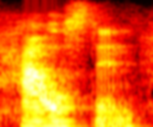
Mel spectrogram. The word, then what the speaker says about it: Halston: She would say his family name is Halston, but Halston is a force to be reckoned with in you know, the business sense. But she used to claim that his correct pronunciation was Halston.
